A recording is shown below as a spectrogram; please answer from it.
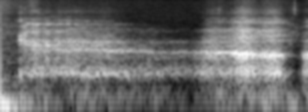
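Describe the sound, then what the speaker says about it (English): A man at a podcast microphone gives one long, drawn-out yawn, a breathy inhale rising into an open, voiced exhale, close and fairly quiet. "Oh, I must stop yawning."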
